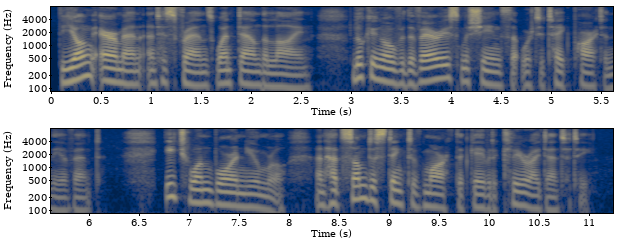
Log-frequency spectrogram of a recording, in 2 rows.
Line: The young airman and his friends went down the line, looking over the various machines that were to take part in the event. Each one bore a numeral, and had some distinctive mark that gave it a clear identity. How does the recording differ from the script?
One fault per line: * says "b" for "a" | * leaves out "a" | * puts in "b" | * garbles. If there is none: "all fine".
all fine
